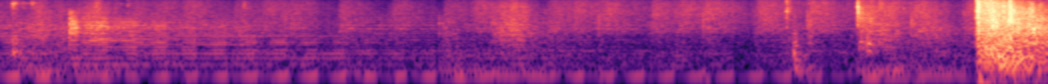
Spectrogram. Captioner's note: gunshots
